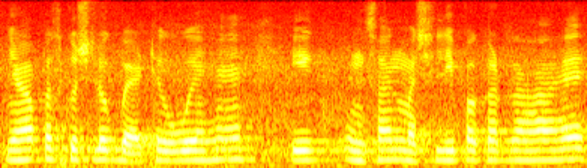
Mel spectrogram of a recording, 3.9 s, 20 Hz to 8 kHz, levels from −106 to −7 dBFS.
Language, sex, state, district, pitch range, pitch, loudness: Hindi, male, Madhya Pradesh, Umaria, 170-180 Hz, 175 Hz, -15 LUFS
